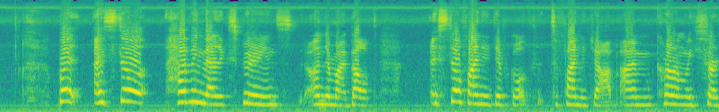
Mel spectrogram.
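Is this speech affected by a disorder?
Yes: cerebral palsy, mild.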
